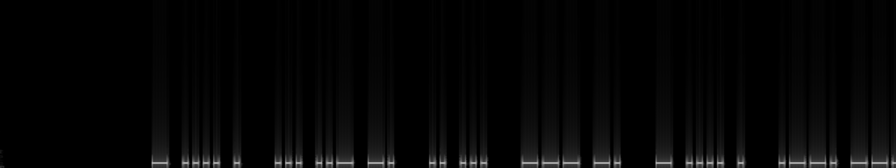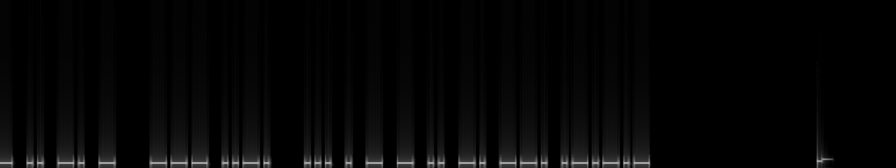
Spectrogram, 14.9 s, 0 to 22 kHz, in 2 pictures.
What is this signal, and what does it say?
Morse code, heard as a keyed tone, about 28 wpm, 700 Hz. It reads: THE SUN IS ON THE POINT OF SETTING.
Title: Sentences from Top 1300 Words 28wpm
